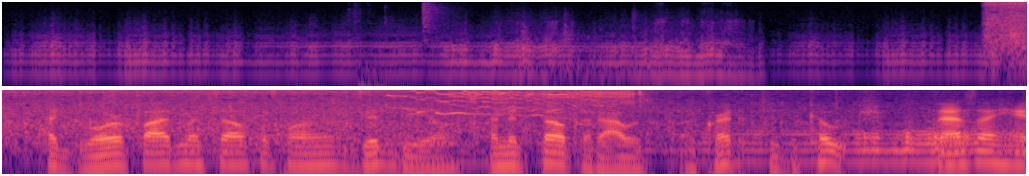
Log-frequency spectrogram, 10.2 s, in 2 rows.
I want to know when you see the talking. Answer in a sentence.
You can hear the talking from 5.3 to 10.2 s.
